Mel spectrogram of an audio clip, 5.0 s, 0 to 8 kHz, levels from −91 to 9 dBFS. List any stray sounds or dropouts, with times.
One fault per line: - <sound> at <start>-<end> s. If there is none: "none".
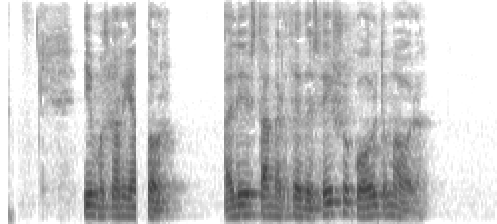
- dropout at 1.3-1.5 s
